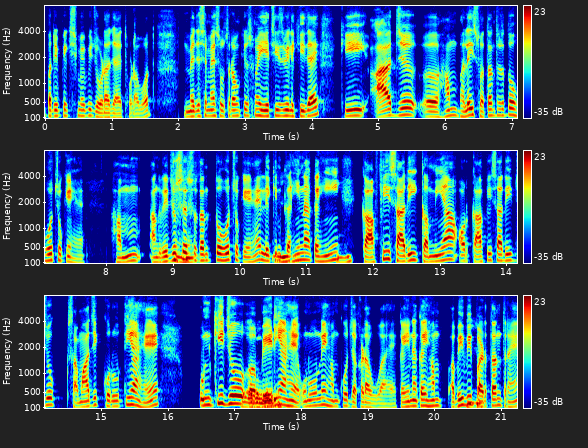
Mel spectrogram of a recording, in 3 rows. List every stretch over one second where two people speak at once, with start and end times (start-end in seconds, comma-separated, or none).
none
